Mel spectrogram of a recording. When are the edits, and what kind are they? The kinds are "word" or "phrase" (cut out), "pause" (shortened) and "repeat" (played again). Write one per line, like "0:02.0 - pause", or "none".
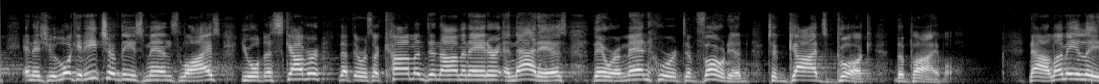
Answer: none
